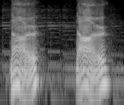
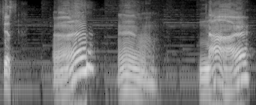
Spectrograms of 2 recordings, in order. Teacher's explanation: There's no R. I'm not like curling my tongue to make the I sound whatsoever.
